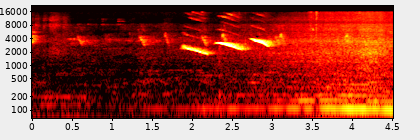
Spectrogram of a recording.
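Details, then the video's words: Three bright whistled notes, each dropping in pitch and spaced about half a second apart, from a grego-style papa-capim of Minas Gerais, heard over a low hum and rising background noise. "Papa capim grego de minas"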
